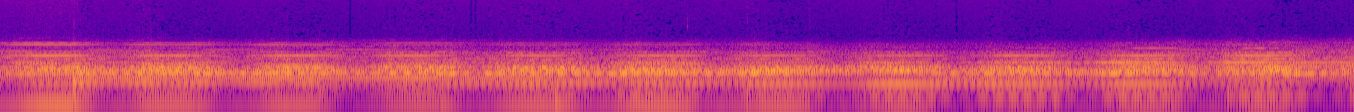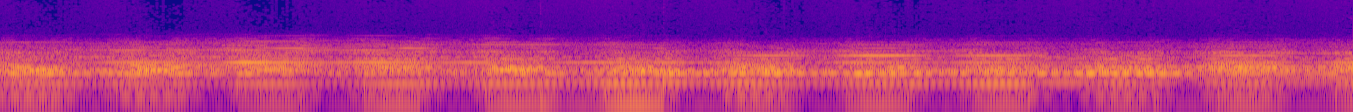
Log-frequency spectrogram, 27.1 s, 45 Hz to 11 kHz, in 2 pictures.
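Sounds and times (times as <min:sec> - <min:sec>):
gong ringing: 0:00.0 - 0:07.5.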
